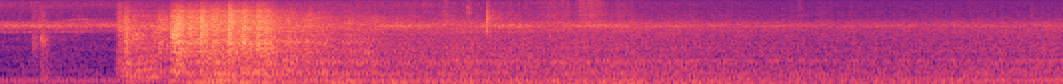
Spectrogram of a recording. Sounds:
vehicle
motor vehicle (road)
car

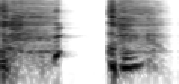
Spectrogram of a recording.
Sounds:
respiratory sounds
cough

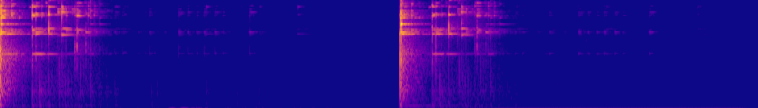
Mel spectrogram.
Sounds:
shatter
glass

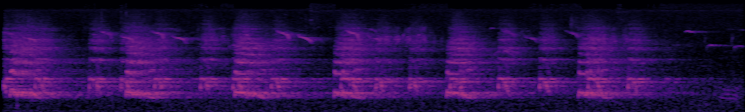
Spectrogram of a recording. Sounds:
bird
animal
wild animals

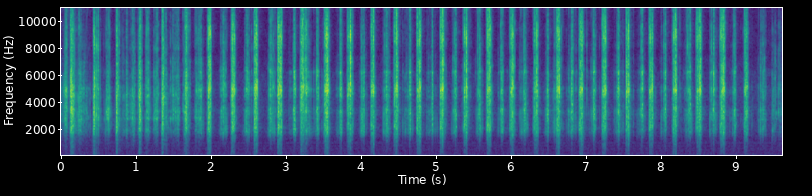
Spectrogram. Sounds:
rattle

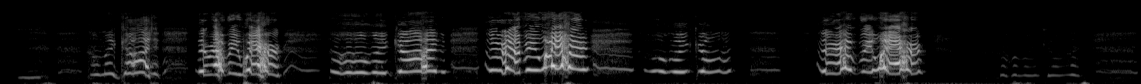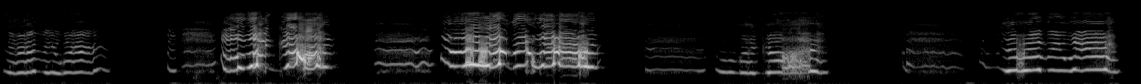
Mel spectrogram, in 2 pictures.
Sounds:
human voice

